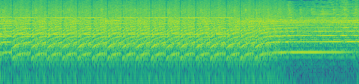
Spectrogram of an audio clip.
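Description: Police siren sample in a DJ remix: a fast run of short rising whoops, about six a second, that settles into one held tone near the end.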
